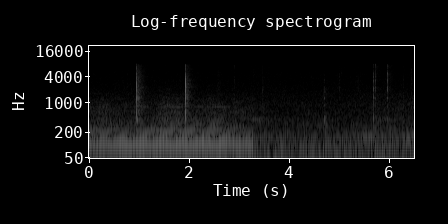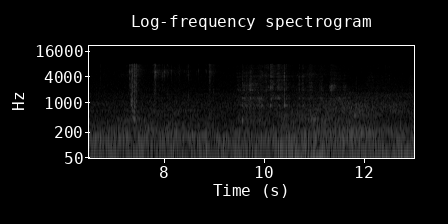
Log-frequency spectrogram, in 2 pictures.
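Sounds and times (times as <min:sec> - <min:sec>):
tape backing crinkling and peeling: 0:05.6 - 0:11.5.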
